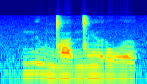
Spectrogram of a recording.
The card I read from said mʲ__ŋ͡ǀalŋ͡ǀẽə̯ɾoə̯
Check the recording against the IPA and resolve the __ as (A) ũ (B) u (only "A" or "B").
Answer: B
